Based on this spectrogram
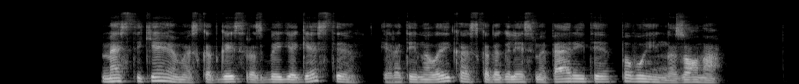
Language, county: Lithuanian, Klaipėda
